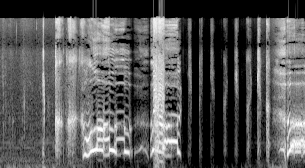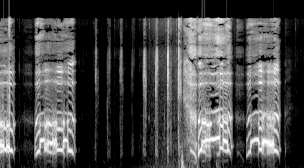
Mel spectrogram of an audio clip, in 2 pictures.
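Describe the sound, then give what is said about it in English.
A voice imitates a freight train with a series of loud, rhythmic bursts: wailing, whistle-like tones and breathy chugging in repeated blasts, separated by short pauses. “And now a freight train.”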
